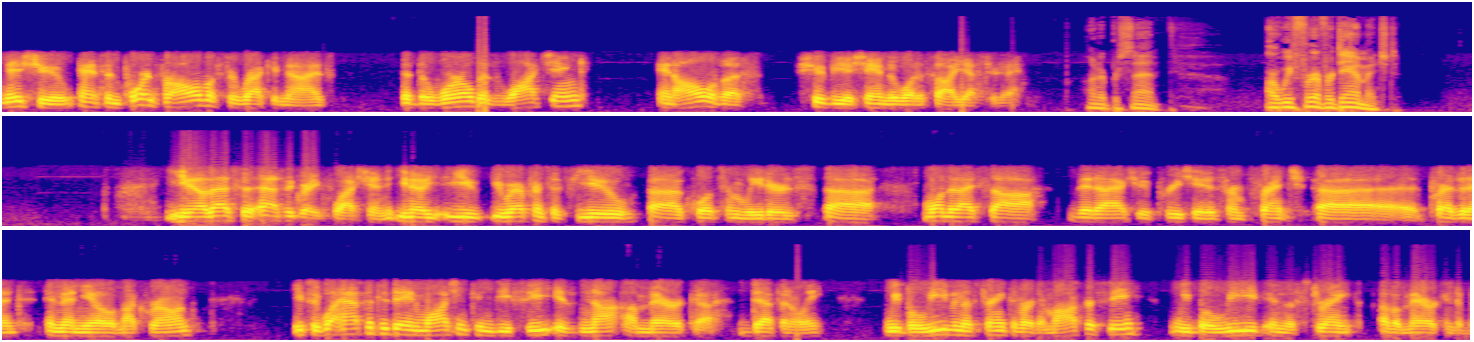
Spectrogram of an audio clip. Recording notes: listeners call in with their reaction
